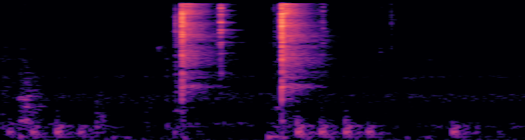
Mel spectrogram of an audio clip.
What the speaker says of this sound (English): Probably not great for your scissors to be in here cutting away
